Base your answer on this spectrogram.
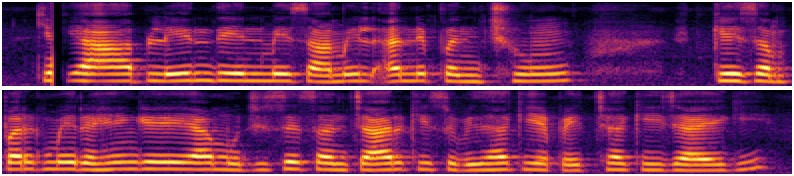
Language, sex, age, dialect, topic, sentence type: Hindi, female, 31-35, Hindustani Malvi Khadi Boli, banking, question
